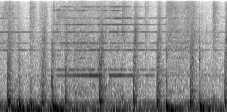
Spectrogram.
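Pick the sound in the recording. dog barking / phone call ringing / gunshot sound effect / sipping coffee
phone call ringing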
